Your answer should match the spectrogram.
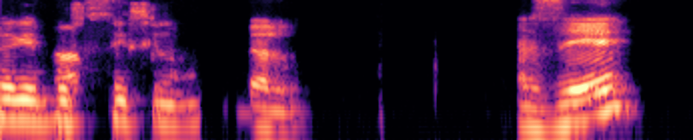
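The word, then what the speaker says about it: See: আর জে, জে মানে হলো সি, এস ই এ ইংলিশে, আর জার্মানে হলো এস ডাবল ই, উচ্চারণ হলো জে।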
